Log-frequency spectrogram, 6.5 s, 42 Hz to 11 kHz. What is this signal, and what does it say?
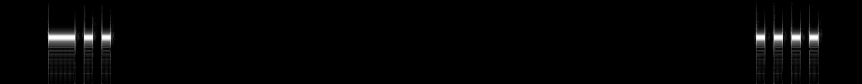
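Morse code, heard as a keyed tone, about 18 wpm, 920 Hz. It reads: D H
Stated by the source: Morse code lesson for learning the letters K and X, from the SP9MOA Niepołomicki Klub Krótkofalowców course.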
